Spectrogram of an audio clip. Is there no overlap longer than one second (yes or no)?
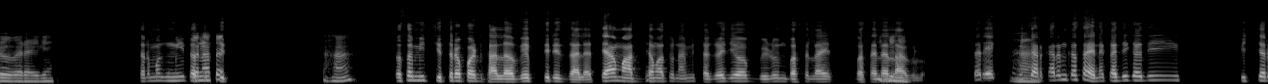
yes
